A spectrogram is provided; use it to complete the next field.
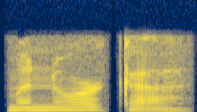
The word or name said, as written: Minorca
